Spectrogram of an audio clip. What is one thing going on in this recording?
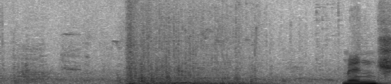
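A building collapses with a rumbling crash.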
